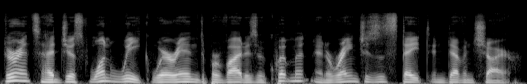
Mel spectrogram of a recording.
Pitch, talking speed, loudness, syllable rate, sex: 110 Hz, 180 wpm, -18 LUFS, 6.1 syllables/s, male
